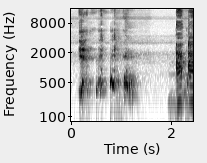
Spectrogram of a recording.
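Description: A woman's voice making four quick, short sounds in about a second, like a stifled laugh or catches of breath rather than words.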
